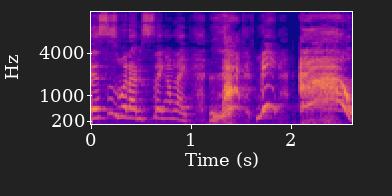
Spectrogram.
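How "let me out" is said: put-on, very high, shrill screeching scream. Recounting being stuck in a car with a driver, retelling a scream. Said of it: "I'm screaming".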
